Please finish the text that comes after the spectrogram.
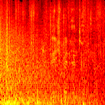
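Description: A grenade blast in the Call of Duty Modern Warfare video game lands as a loud, sustained low rumble and boom, with further thuds in the mix and a voice speaking over the top.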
